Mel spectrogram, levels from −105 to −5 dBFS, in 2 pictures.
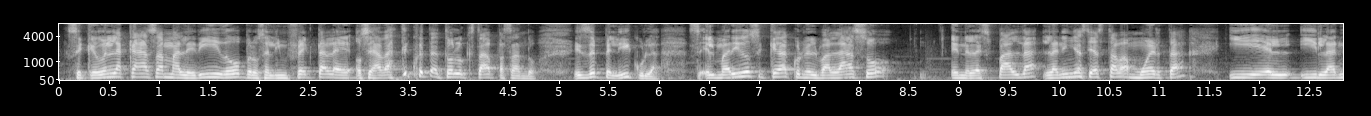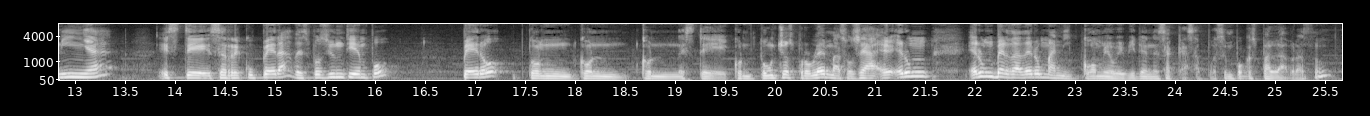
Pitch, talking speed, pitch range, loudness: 150 Hz, 180 wpm, 125-175 Hz, -18 LUFS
